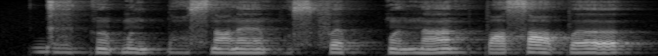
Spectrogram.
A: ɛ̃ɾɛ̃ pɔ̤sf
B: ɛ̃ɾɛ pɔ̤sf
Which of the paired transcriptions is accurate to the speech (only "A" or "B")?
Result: A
